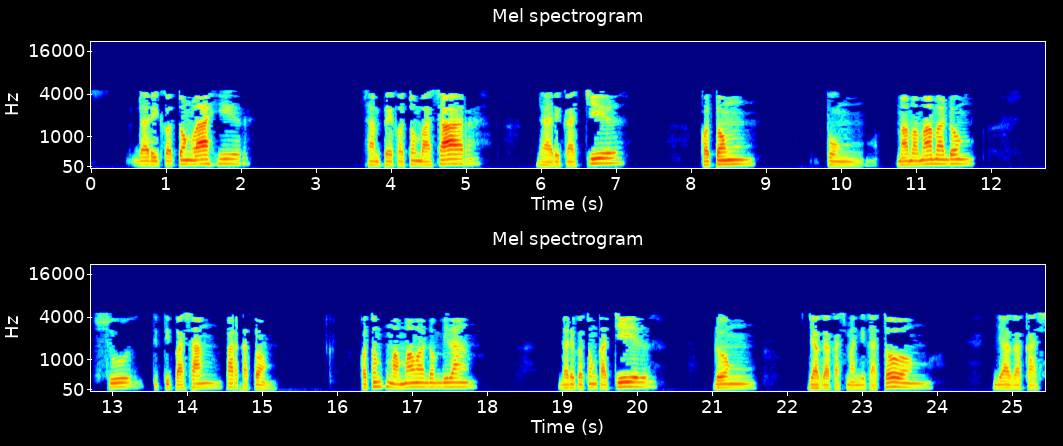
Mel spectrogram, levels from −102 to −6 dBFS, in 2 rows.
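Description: From start to finish the speech has heavy damage that sounds like MP3 compression, likely from the encoder. Nothing gets through above about 4.5 kHz, so the top end is gone and everything sounds dull and boxed in. The damage is bad enough to point to a starved bitrate, something around 16 kbps, where the coder throws out weaker frequency lines that then flicker in and out between frames. That leaves a watery, swirling texture, with smeared consonant attacks.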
